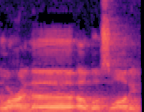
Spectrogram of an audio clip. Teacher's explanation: wa ala la-nya itu terdapat hukum mad jaiz munfasil. Ditilawati maka harus dibaca panjang 5 harokat, ya. Absarihim him, maka mim sukun ketemu ghain itu adalah izhar syafawi.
